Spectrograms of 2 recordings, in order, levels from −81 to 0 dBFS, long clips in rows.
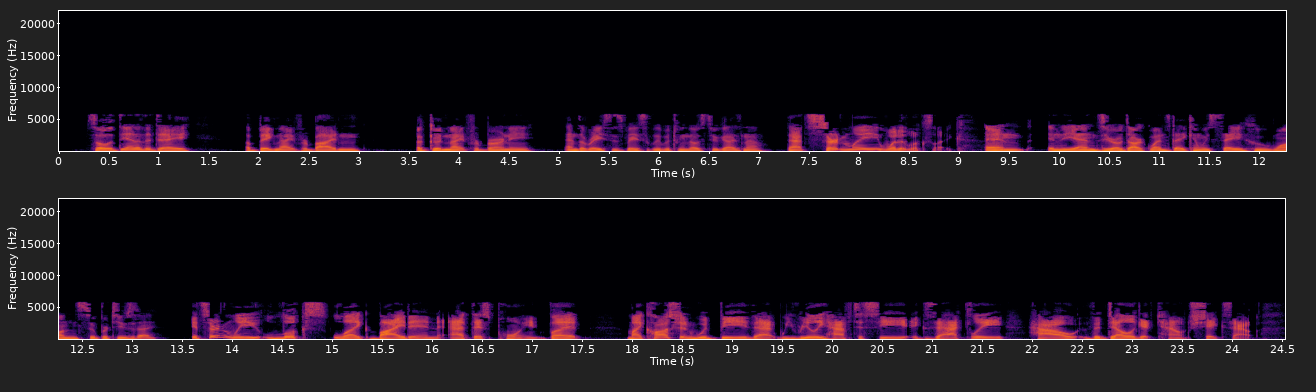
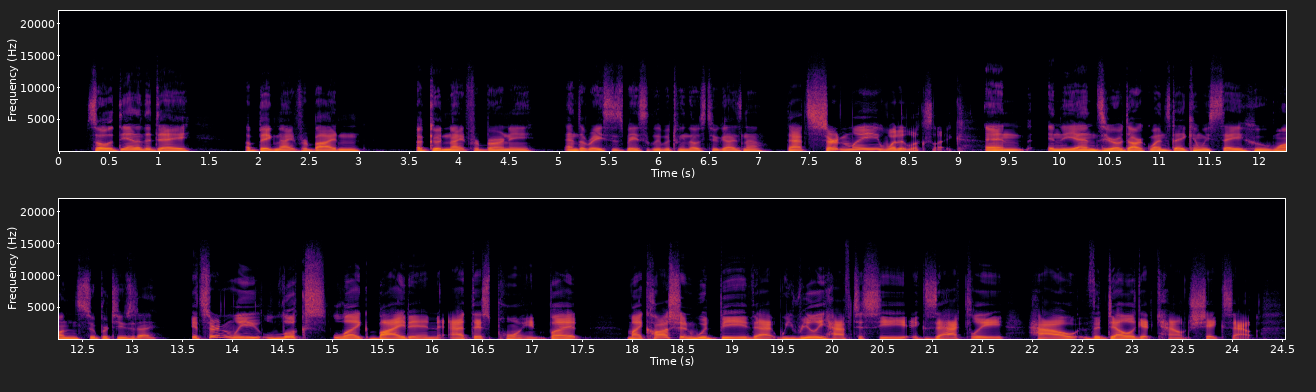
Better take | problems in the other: second | garbled, watery; slightly; nothing above 5.5 kHz

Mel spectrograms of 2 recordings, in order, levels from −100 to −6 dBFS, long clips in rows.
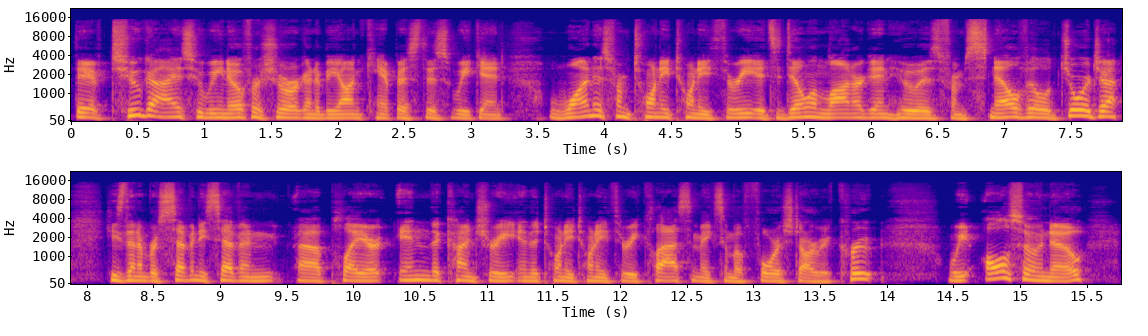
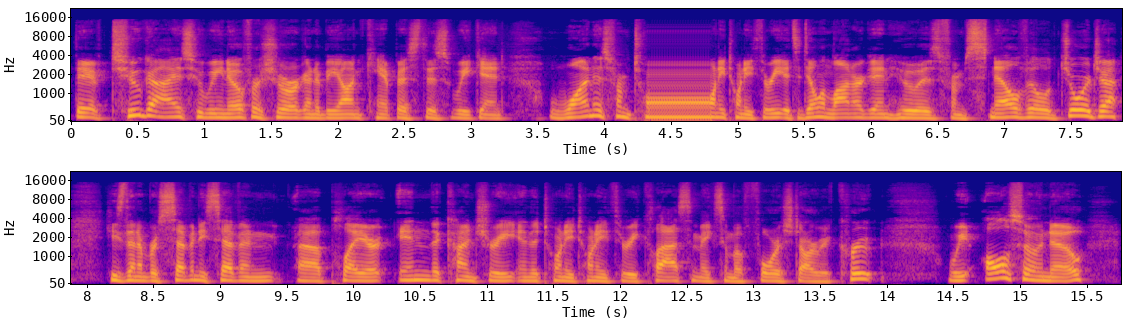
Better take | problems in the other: first | audio freezing; at 4.5 s

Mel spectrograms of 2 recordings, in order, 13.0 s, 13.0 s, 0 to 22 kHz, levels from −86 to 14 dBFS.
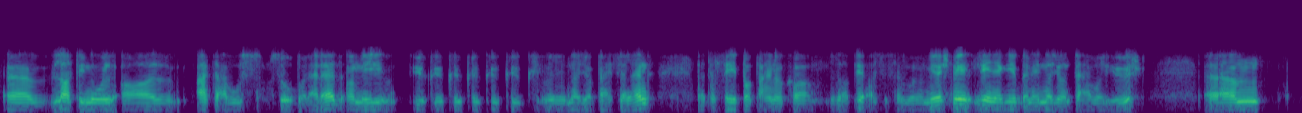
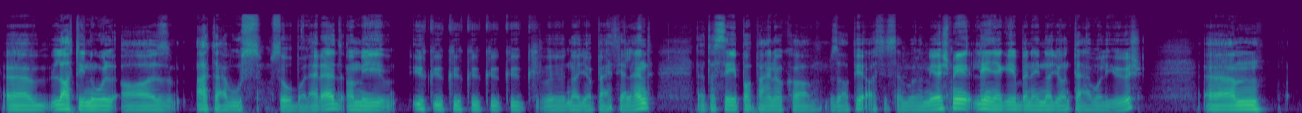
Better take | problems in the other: second | phone-call audio; poor line; nothing above 3.5 kHz

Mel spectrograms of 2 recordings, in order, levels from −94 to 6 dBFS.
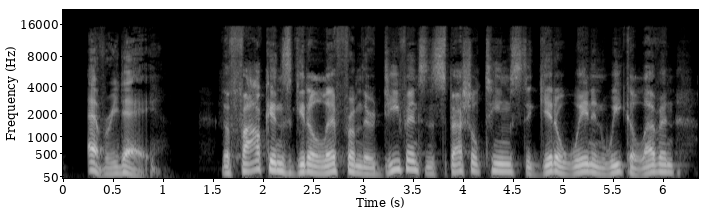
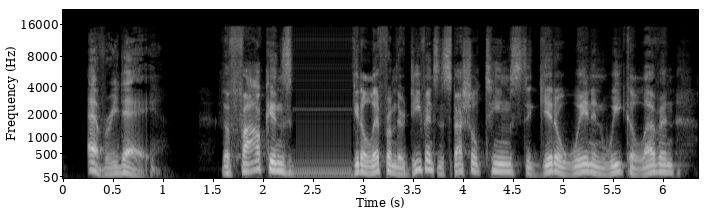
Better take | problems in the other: first | audio freezing; at 2.5 s for 0.5 s

